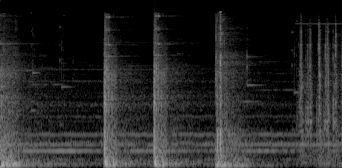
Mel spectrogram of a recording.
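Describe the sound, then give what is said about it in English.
A doorknob jiggles on a door turning gray with smoke: three sharp metallic thunks spaced about half a second apart, then a quick run of faint rattling clicks. No one speaks, and a low steady hum sits underneath. “The doorknob jiggles at a door turning gray with smoke.”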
